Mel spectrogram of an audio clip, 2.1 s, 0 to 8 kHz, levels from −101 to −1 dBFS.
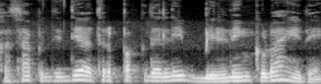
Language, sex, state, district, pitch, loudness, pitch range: Kannada, male, Karnataka, Mysore, 130 Hz, -16 LUFS, 120-150 Hz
